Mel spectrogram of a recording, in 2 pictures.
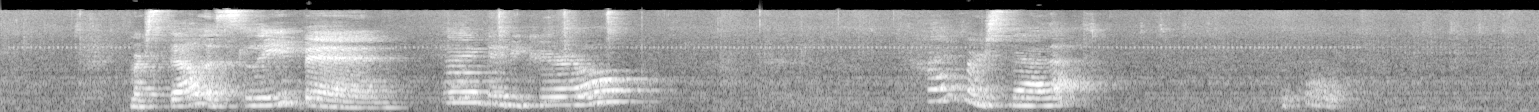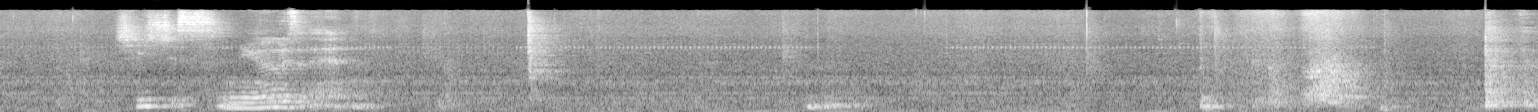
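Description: A woman speaks close by in a high, sing-song, affectionate voice.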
